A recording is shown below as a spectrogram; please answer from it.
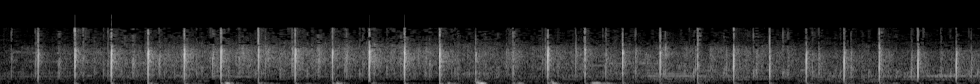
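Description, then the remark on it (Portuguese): Steady applause from a group, with sharp overlapping claps forming a continuous, fairly even patter that holds at moderate loudness for about ten seconds, with no talking, for honorees being led into the city council chamber in Garça, Brazil. “Gostaria também uma salva de palmas para eles.”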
